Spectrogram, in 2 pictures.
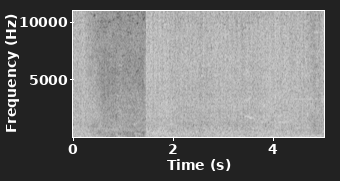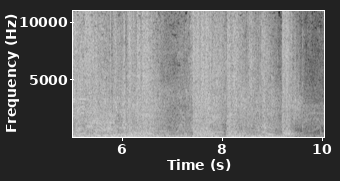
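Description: A horde of zombies snarls and growls in a close struggle.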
